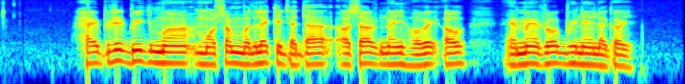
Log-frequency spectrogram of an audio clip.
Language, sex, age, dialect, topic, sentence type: Chhattisgarhi, male, 46-50, Eastern, agriculture, statement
